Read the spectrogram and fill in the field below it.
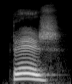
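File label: "реж", Komi, female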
